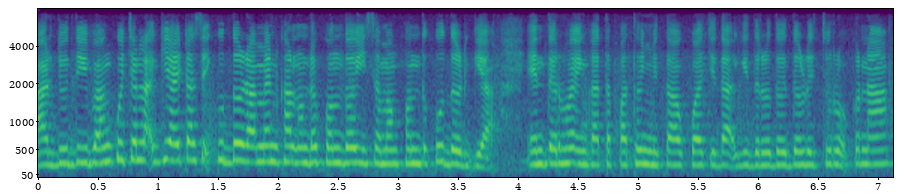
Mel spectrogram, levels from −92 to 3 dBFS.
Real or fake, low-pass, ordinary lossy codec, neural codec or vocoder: real; 7.2 kHz; none; none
